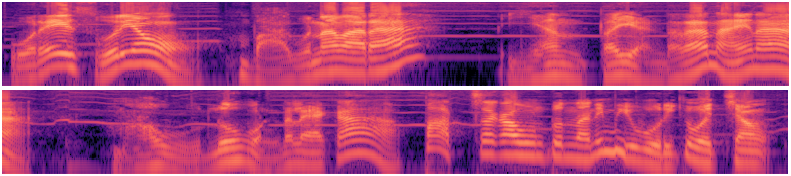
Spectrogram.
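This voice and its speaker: Casting: brazen elderly sponger acted by a man, jovial, very animated delivery, village comedy tale. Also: a little high, unhurried, soft background music, exaggerated voice. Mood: brazenly hearty. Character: stingy old freeloading relative, hearty and brazen.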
